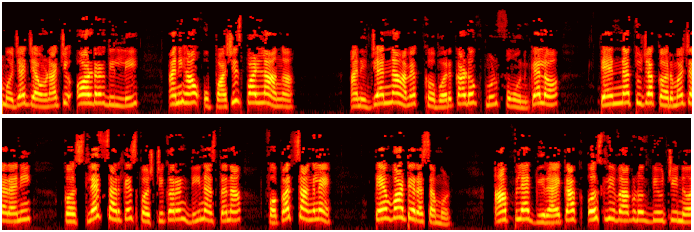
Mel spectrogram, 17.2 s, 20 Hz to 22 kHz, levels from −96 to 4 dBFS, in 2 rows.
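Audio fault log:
throughout: MP3 compression, likely from a low bitrate around 32 kbps; nothing above 16.9 kHz, with watery, swirling treble and smeared attacks, not a simple filter.
7.90 s: pre-echo, just after "म्हूण फोन केलो तेन्ना"; a short hiss spreads about 18 ms ahead of a sharp attack, softening it, unlike a click.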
